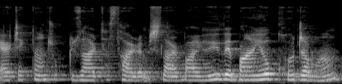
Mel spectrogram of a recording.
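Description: The woman's pace is moderate. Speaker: vlogger. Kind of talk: casual vlog chat, room tour. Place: bathroom. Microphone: phone near.

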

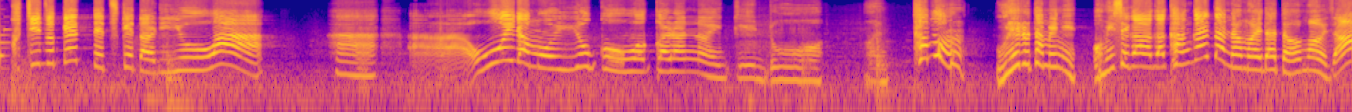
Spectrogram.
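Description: An extremely high, put-on character voice. It moves at a fairly slow pace. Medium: video game. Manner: chatty, excitable.

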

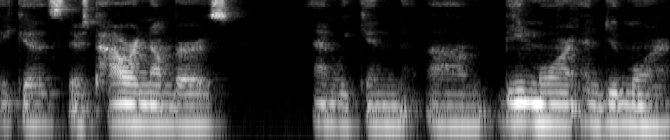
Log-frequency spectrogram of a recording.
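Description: With a dark, mellow tone and a somewhat breathy quality, a man speaks at a fairly low pitch in a monotone, flat intonation, with audible room echo. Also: quiet background. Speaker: spiritual healer and musician; video blogger. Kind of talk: solo livestream monologue. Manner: casual, hesitant with fillers. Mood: earnest, emotionally raw. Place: home room. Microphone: phone near.

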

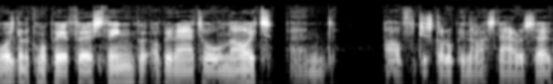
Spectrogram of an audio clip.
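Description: The sound is dry with no echo. A man speaks with a fairly low pitch. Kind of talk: casual vlog chat. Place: garden. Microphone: phone near.

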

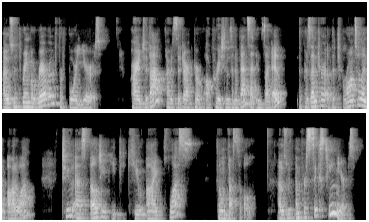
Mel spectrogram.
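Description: A woman speaks at a moderate pace with a very deep, low pitch and ordinary pitch variation, her voice carrying audible room echo over a quiet background. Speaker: nonprofit executive director. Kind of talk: virtual meeting presentation. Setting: video call. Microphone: video call.

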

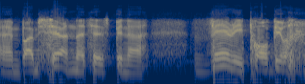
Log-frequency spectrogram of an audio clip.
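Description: A man speaks at a moderate pace. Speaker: museum curator, Egyptologist. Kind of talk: interview. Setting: phone call. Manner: hesitant, repeats words.

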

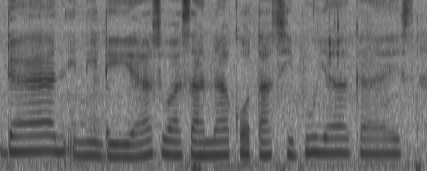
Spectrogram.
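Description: With vocal fry and fairly even intonation, a woman speaks at a very slow pace in a medium pitch.

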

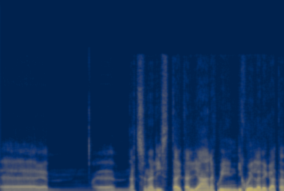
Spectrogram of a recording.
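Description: A man at a fairly slow pace with monotone, flat intonation, in a dry sound with no echo against a quiet background. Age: 30s. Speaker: historian, author. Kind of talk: lecture; Q&A answers. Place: hall.

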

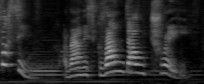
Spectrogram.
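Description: A put-on character voice, female-sounding, at a fairly slow pace. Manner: soothing, gentle, motherly.

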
